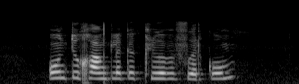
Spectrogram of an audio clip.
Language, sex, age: Afrikaans, female, 22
